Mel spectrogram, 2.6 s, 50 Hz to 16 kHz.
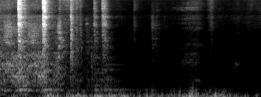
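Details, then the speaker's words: Ford 6610 Force II tractor diesel that cranked but wouldn't fire: catches then runs lumpy and uneven; air heard being drawn in at the fuel filter water-drain O-ring, not replaced in the kit; fuel system air leak. "Okay, so I can actually hear the problem, and it is right here, the O-ring on the water drain. There was no replacement in the kit, and I can hear air being pulled in here."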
